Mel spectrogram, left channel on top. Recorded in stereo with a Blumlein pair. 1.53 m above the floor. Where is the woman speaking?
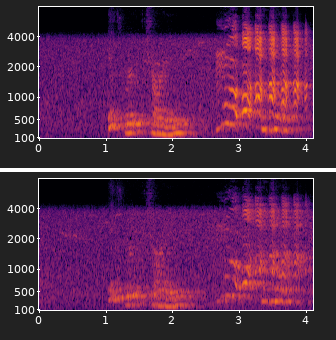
25° left, 4 m.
